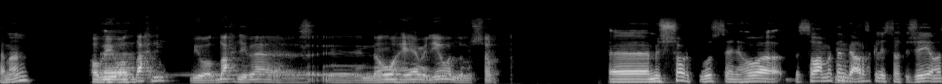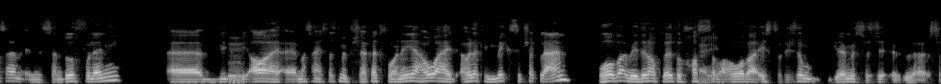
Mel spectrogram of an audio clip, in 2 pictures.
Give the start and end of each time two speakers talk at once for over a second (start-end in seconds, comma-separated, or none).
none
